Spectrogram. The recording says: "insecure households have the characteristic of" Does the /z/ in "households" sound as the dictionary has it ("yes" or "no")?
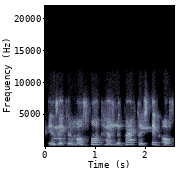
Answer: no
